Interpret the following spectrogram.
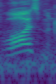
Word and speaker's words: Wisman: over this fletcher wiseman he is wise without the e so he is fletcher wisman but pronounced wiseman phil so would you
